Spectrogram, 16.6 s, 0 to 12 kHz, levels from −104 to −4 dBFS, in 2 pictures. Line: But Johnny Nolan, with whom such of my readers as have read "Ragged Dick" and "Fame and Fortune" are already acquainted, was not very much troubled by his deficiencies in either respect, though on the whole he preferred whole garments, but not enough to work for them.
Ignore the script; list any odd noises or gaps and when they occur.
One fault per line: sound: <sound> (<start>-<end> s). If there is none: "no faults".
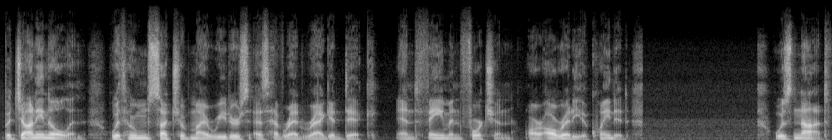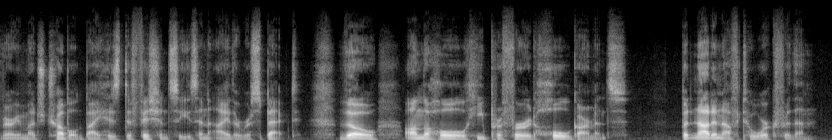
no faults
